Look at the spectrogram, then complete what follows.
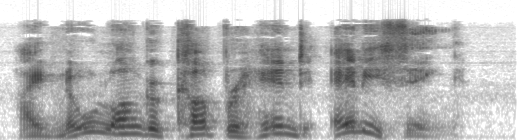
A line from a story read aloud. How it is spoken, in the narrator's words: murmured Porthos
